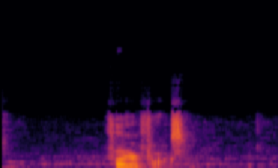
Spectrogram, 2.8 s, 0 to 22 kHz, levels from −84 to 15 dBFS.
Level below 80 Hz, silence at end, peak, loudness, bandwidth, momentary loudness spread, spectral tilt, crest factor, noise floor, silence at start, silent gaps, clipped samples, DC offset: -56 dBFS; 0.85 s; -2 dBFS; -18 LUFS; 9.4 kHz; 6 LU; -3.5 dB/octave; 22 dB; -49 dBFS; 0.1 s; none; under 0.1%; under 0.1%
